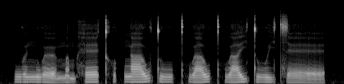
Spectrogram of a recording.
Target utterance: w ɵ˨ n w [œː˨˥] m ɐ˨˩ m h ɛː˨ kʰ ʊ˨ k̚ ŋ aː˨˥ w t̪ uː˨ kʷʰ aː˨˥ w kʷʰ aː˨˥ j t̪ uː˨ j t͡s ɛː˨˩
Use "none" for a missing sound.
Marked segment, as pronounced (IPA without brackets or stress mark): œː˨˩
